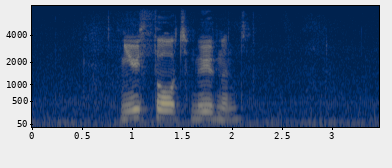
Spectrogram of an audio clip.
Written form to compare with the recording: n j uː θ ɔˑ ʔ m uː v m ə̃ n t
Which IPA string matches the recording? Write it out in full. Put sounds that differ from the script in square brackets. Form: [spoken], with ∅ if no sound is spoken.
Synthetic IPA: n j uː θ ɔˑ [t] m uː v m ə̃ n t

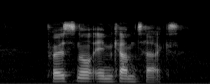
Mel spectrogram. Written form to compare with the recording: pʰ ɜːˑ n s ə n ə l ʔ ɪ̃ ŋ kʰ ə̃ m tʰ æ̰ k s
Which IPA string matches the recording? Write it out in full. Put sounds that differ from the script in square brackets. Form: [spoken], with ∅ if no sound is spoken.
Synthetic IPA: pʰ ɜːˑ [∅] s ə n ə l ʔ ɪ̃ [n] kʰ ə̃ m tʰ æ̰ k s

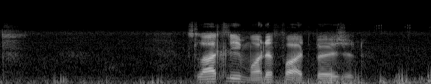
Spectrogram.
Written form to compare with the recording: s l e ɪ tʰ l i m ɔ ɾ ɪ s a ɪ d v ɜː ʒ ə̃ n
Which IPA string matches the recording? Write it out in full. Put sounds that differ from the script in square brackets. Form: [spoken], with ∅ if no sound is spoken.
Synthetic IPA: s l [a] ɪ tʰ l i m ɔ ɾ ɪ [f] a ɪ d v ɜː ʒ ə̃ n

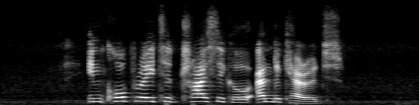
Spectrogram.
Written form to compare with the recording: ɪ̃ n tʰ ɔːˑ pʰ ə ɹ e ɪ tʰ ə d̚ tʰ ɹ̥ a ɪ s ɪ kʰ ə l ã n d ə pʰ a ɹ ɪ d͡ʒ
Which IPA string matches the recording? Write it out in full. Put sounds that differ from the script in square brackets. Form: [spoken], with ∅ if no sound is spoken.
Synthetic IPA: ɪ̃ n [kʰ] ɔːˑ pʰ ə ɹ e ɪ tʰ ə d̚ tʰ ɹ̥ a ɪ s ɪ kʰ ə l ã n d ə [kʰ] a ɹ ɪ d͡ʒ

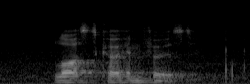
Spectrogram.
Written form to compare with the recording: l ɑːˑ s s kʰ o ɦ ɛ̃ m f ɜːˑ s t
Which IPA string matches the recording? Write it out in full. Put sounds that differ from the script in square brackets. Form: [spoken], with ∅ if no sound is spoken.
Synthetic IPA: l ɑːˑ s [t] kʰ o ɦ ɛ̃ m f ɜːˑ s t

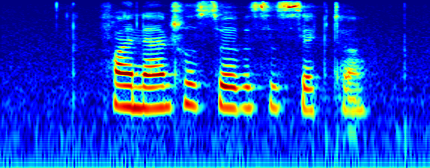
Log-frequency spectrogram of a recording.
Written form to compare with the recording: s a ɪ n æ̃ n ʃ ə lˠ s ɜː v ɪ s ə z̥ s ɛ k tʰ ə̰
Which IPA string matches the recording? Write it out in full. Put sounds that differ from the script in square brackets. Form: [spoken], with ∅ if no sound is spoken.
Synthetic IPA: [f] a ɪ n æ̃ n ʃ ə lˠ s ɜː v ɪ s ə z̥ s ɛ k tʰ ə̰

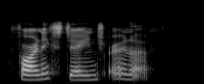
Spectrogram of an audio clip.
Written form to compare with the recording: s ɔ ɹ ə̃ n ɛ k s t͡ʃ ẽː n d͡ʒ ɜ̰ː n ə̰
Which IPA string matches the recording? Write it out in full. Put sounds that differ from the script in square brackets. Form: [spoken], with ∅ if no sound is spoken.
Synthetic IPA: [f] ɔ ɹ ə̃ n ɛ k s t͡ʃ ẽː n d͡ʒ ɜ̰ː n ə̰

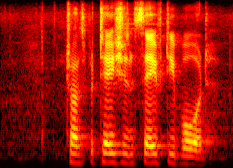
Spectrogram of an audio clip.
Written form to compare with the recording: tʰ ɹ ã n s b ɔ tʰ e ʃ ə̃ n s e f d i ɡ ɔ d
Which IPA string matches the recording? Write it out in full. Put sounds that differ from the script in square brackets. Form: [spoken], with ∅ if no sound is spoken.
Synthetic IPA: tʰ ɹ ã n s [p] ɔ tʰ e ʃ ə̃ n s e f [t] i [b] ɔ d

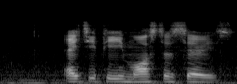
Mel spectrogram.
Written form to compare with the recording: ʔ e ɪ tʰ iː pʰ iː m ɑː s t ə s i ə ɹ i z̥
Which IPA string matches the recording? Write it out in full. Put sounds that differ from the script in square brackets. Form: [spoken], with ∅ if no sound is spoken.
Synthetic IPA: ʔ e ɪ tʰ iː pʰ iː m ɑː s t ə s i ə ɹ i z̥

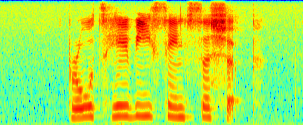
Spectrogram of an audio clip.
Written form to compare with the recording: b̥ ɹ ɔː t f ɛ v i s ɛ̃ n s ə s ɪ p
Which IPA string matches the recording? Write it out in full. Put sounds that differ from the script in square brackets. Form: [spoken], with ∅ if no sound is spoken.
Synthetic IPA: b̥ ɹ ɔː t [h] ɛ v i s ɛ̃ n s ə [ʃ] ɪ p

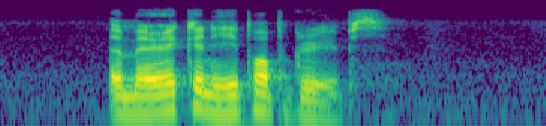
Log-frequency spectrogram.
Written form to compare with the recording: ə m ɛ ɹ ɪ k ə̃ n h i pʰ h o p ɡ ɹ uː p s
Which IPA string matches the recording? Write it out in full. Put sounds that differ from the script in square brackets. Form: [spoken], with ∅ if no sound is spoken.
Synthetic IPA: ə m ɛ ɹ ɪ k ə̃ n h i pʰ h [ɔ] p ɡ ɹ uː p s

